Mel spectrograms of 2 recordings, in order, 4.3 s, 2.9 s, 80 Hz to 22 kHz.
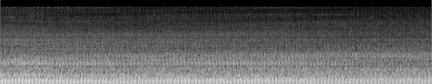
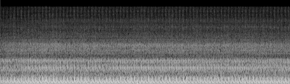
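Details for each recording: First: Harbor Freight Predator 3500 inverter generator after an oil change and a new NGK spark plug replacing the factory plug (15 hours, gap too small): runs smooth, even and quiet with a steady low putter, same as before. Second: Harbor Freight Predator 3500 inverter generator, about 15 hours of use, eco switch off at full throttle: runs steadily then stumbles three times in a row. Recurring slight misfire persisting with a good spark plug.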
